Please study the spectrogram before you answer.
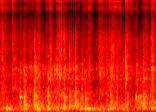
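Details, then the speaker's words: Brunswick GSX pinsetter after a urethane belt weld repair: busy uneven mechanical clatter and hum, no knocking, slipping or squealing; repaired belt drive running fine, normal. "Um, loud noise warning. I don't know. They're GS machines. They shouldn't be that loud. Right. So, that is our repair belt. Good."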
